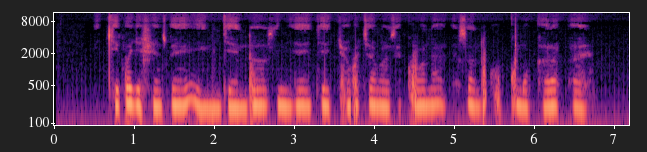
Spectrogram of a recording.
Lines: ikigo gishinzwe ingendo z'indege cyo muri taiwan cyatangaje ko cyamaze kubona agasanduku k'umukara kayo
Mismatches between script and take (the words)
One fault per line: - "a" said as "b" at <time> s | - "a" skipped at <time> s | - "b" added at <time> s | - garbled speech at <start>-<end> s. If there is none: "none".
- "muri taiwan cyatangaje" skipped at 3.7 s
